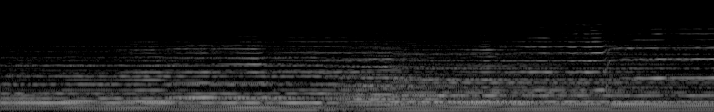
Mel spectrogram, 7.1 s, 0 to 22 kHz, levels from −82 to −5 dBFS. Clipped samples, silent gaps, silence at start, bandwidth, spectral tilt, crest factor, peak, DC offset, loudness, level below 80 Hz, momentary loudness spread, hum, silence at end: under 0.1%; none; 0 s; 14.5 kHz; -5.5 dB/octave; 14 dB; -32 dBFS; under 0.1%; -45 LUFS; -62 dBFS; 3 LU; none; 0 s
